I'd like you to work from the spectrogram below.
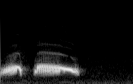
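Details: Caged decoy dove cooing to lure wild doves: two low, mellow coo notes, a short one then a longer drawn-out note, in a quiet setting.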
